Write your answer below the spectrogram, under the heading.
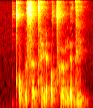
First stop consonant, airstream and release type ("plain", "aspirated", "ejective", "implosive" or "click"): ejective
